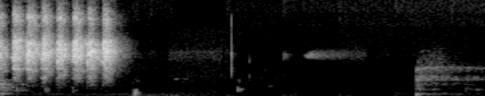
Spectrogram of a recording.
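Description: Birds chirp in a rapid burst of about eight high twittering notes, loud and close, then a few scattered faint chirps and a second shorter call near the end.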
